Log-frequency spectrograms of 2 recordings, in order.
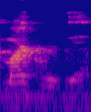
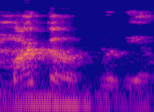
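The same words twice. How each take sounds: First: "Mark Rubio" with "Mark" cut short and no "-o"; imitating the mistake "Mark Rubio", softer; quoting the wrong "Mark Rubio"; mock wrong name. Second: "Marco Rubio" said in full, both syllables of "Marco"; "Marco Rubio", with the "-o" on "Marco" clear; Marco Rubio correctly. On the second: Shown as a demonstration. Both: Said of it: "not Mark Rubio".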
